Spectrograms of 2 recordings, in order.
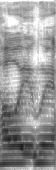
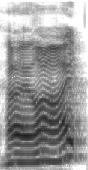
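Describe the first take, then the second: First: Each word of the phrase is said separately. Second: The phrase is squeezed fast into two syllables. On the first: The speaker calls it wrong. "असं नाही होत" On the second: The speaker calls it right. "Fast करायचं, हाय हाय एवढंच म्हणतात"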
